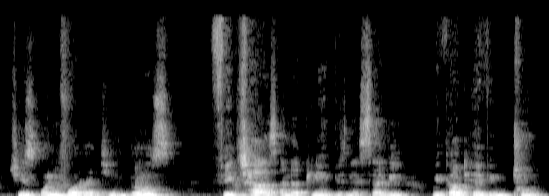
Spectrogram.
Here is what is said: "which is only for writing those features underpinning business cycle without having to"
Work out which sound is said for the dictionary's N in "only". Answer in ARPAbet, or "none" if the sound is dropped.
N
